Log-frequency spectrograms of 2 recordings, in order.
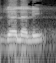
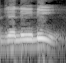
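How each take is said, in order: First: جللي with the long middle ee dropped; wrong form, jalali. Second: جليلي keeping the long middle ee; correct form, jalili. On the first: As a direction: say جللي as ja-la-LEE, short middle vowel. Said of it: "لا تقل". (جللي بحذف الياء وفتح اللام) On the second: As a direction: say جليلي as ja-lee-LEE. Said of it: "بإبقاء الياء". (جليلي بإبقاء الياء ومدها) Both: Shown as a demonstration.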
